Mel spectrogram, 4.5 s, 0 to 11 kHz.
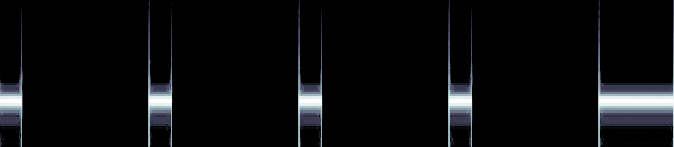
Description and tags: The five tones announcing new hour during radio broadcast. Made with Audacity generating sin 1000hz tones.
sinus, broadcast, five, tone, radio, hour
